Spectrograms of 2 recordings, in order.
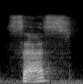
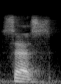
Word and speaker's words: says: sweet sweet sweet so it isn't sass now says it's like say but he should eat sass but not says says they says he says it's a very common mistake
